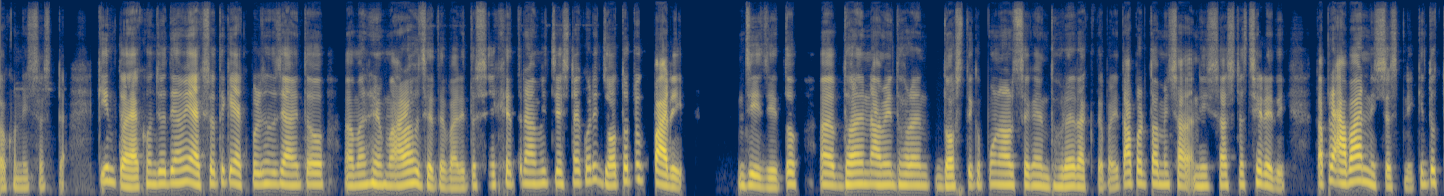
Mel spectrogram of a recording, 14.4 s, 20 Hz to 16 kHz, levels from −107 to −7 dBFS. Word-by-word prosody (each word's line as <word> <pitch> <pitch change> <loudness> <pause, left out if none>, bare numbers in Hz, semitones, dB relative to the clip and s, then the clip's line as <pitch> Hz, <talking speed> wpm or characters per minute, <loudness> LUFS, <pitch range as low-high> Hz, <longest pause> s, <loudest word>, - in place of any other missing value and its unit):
তখন 130 - -6
নিঃশ্বাসটা। 130 +1 -12 0.4
কিন্তু 210 -7 0
এখন 180 +6 -3
যদি 185 +1 +1
আমি 210 - +1
১০০ 165 - -5
থেকে 200 -1 -2
১ 165 - -13
পর্যন্ত 180 +1 -1
যাই, 170 - +4
আমি 160 - -2
তো - - +2 0.5
মানে 170 +3 0 0.2
মারাও 170 +5 +4
যেতে 140 -2 0
পারি। 125 0 -3
তো - - -2
সেক্ষেত্রে 175 +3 -5
আমি 185 +1 -3
চেষ্টা 185 +1 -2
করি 220 +3 -1
যতটুক 220 +9 0
পারি 145 -5 +7 0.7
জি, 165 - +3
জি। 130 - 0
তো - - +1 0.3
আ - - +5 0.2
ধরেন 175 +1 +4
আমি 170 - +1
ধরেন 165 -1 +1 0.2
১০ 150 +1 +3 0.3
১৫ 170 -2 0
সেকেন্ড 160 -2 -1
ধরে 145 +1 +2
রাখতে 140 - -6
পারি। 130 - -5
তারপর 185 +1 +2
তো - - -2
আমি 170 0 -2
শা 160 - +1 0.2
নিঃশ্বাসটা 160 +2 -3
ছেড়ে 170 -6 +2
দেই। 115 - -7 0.3
তারপরে 180 +6 +2
আবার 215 +4 +7
নিঃশ্বাস 155 -3 -4
নিই। 120 - -11
কিন্তু 180 +3 -1
170 Hz, 205 wpm, -22 LUFS, 155-185 Hz, 0.7 s, পারি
